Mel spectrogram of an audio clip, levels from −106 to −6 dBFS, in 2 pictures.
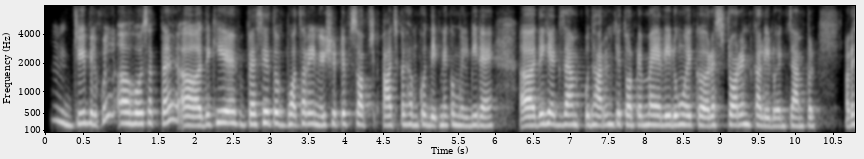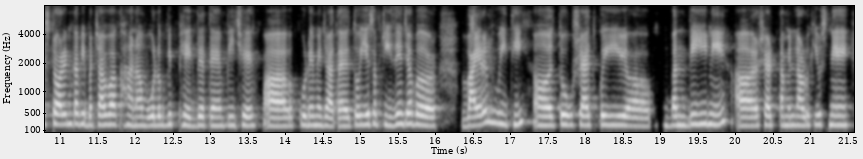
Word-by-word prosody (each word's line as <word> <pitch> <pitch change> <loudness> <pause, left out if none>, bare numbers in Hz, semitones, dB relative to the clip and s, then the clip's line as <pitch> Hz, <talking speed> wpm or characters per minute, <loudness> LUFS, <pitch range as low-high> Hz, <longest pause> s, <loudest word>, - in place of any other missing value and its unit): हुँ। 290 -4 -5
जी, 250 +1 +3
बिल्कुल 265 - -2
अ, - - -1 0.2
हो 250 0 +6
सकता 260 0 -1
है। 330 +5 0
अ, 210 -5 +3
देखिए 270 +4 +3 0.2
वैसे 240 +3 +4
तो - - +8
बहुत 235 -1 -1
सारे 250 -1 +1
इनिशिएटिव्स 245 +2 -1
सब्ष्क 230 -1 -1
आजकल 215 +1 -3
हमको 230 0 -3
देखने 215 0 -2
को 235 - -4
मिल 210 -2 -4
भी 215 +2 -1
रहे 210 -1 +2
हैं। 210 - -6 0.3
अ, 205 +2 +5
देखिए 240 +2 +4
एग्ज़ाम 230 0 0
उदाहरण 225 0 0
के 245 - +1
तौर 220 - +3
पर 220 - -1
मैं 220 -1 +4
ले 220 +1 +4
लूँ 225 +1 +2
एक 220 0 -2 0.2
रेस्टोरेंट 220 +1 0
का 225 -1 +1
ले 195 -1 -1
लूँ 190 0 -3
इग्ज़ैम्पल। 195 0 -3 0.5
रेस्टोरेंट 235 +1 +2
का 245 - +2
भी 245 - 0
बचा 220 +1 0
हुआ 230 +1 +3
खाना 215 -2 -3
वो 210 - +2
लोग 215 0 -2
भी 235 - -2
फेंक 205 -4 -2
देते 210 0 -1
हैं 200 0 -1
पीछे 210 0 -2
अ, 195 -2 +1
कूड़े 215 -1 -1
में 215 0 -2
जाता 190 -2 0
है। 195 0 +2
तो - - +2
ये 225 +2 +2
सब 245 -1 -2
चीज़ें 230 +3 0
जब 245 0 +1 0.7
वायरल 220 +8 +3
हुई 255 -3 -2
थी 235 +4 0 0.2
अ, 210 -1 +2
तो 230 -1 +2
शायद 215 -2 +1
कोई 220 0 0
अ, 205 - +1 0.5
बंदी 215 +4 0
ने 235 0 +3 0.2
अ, 200 0 +2
शायद 215 -1 +1
तमिलनाडु 210 0 -2
की 225 - -5
उसने 225 -1 0
220 Hz, 215 wpm, -22 LUFS, 210-235 Hz, 0.7 s, तो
